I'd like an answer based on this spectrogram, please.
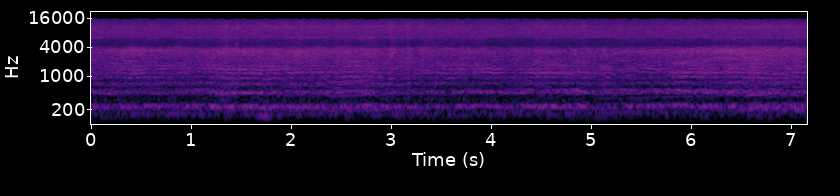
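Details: Honey bees feeding from a 3D printed tray feeder in a Colorado garage in January; dense continuous buzzing of many wings, even and droning, with small swells as individuals fly close.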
